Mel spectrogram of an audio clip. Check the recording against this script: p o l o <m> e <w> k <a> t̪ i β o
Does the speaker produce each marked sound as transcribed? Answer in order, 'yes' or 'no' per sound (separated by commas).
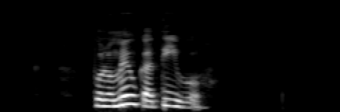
yes, yes, yes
